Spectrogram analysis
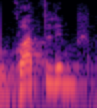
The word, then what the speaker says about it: Gottlieb: E diga o sobrenome aí para ficar claro, para a gente não errar a pronúncia depois. Bom dia, senador. Muito obrigado pelo convite. Meu nome é Gottlieb.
